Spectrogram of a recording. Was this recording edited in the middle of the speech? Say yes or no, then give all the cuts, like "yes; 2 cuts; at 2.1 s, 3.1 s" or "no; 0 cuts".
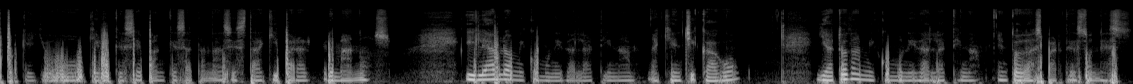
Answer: yes; 2 cuts; at 3.1 s, 9.9 s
